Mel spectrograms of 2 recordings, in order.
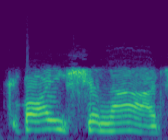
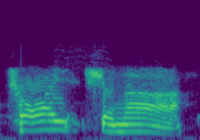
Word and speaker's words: Chiachana: Chiachana. Chai as in chai latte. Chiachana.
